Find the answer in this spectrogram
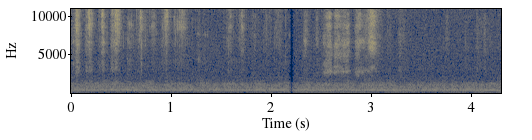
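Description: Spice shaker shaken over raw tuna steaks: faint, quick rattles of seasoning grains in two short bouts, one at the start and one a little past the middle, over a faint steady hum.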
